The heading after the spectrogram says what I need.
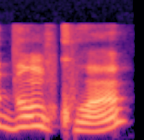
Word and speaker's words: Le Boncoin: Et pour trouver cette perle rare d'occasion, on peut demander tu as regardé sur le Boncoin ? Ah, le Boncoin. On prononce tuas regardé sur le Bon Coin.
